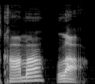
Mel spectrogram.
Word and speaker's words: Kamala: it's not that difficult if I say to you hey it's comma LA right that's very easy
